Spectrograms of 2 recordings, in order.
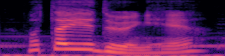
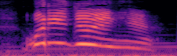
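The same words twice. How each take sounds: First: It is said in the speaker's natural voice. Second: It is said in Alice's put-on character voice.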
